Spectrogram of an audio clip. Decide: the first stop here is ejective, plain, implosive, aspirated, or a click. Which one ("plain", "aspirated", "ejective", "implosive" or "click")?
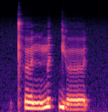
aspirated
